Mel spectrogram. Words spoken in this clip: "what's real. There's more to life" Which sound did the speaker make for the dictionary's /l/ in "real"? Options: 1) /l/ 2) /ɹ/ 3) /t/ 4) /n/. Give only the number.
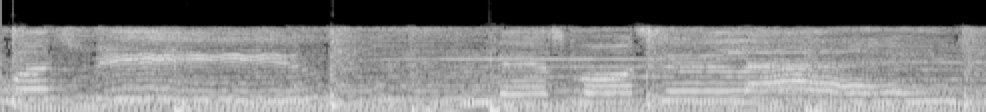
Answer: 4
